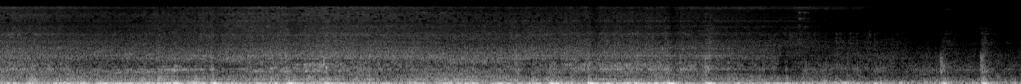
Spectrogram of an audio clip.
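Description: Iarnród Éireann diesel multiple unit moving off along the adjacent track: a steady rumble of engine and wheels that fades about eight seconds in as the train clears, followed by a couple of faint clicks.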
